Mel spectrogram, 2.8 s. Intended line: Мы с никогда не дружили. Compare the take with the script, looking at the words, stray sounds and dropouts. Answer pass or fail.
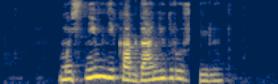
fail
